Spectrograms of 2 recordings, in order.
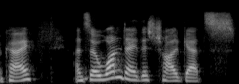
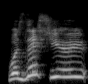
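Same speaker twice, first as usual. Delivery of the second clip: high-pitched pointed question; accusing parent; 9 semitones higher, 4 dB louder than usual. Acted. Parent turns to the child, accusing tone. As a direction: put the child on the spot. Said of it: "parent turns to the child and says".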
